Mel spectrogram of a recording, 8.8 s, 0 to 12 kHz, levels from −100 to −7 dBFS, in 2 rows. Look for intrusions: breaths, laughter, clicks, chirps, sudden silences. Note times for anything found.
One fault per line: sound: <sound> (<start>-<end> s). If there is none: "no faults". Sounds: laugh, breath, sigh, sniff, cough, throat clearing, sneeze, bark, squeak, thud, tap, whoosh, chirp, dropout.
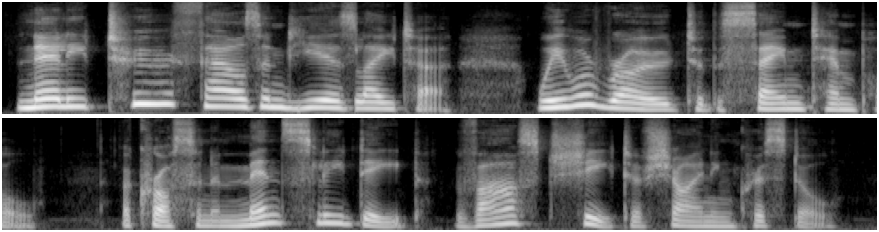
no faults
